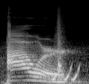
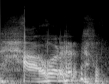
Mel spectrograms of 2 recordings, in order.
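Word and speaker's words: hour: resign Roma versus job our bukan hower januarsa kan karena kisah Nah jadi cukup bacanya our it's our satu jam it's our bukan How Walaupun ada kata Hadi sana tapi hanya enggak dibaca tapi di Thailand jadi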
